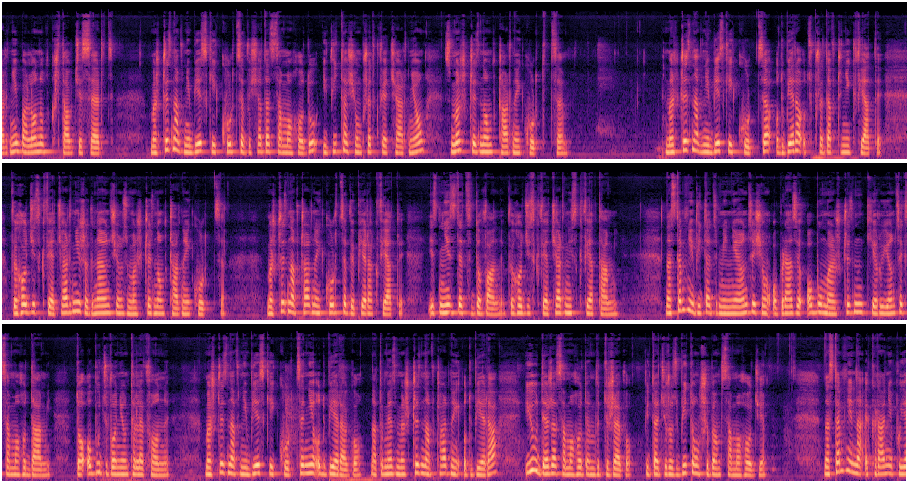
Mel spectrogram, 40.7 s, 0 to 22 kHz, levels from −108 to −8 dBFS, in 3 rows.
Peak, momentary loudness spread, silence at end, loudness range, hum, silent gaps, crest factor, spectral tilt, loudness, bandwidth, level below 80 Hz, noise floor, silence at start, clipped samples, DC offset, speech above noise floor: -10 dBFS; 8 LU; 0 s; 3 LU; none; none; 16 dB; -6 dB/octave; -26 LUFS; 16.5 kHz; -60 dBFS; -60 dBFS; 0 s; under 0.1%; under 0.1%; 35 dB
